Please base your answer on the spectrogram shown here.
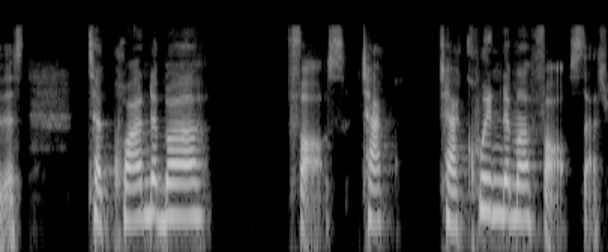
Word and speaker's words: Tequendama: And it's very similar to this, but they pronounce it Tequendama. So if I say Tequendama, it's because I'm going with Tequamanon Falls, but it's Tequendama.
